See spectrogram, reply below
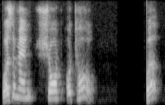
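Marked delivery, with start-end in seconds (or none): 0.0-1.9 slow question that lands its weight on "tall"; slower, with "tall" clearly stressed. Shown as a demonstration. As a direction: hit "tall" so the witness hears the answer. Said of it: "place the emphasis on the word tall".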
